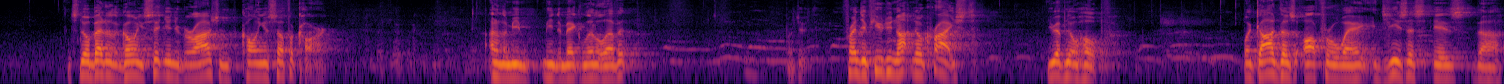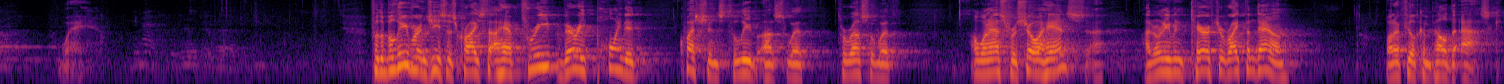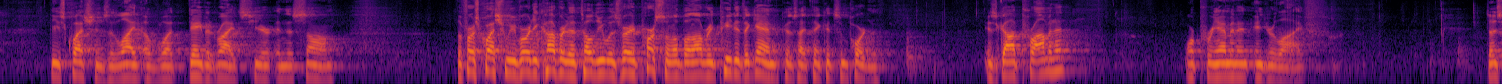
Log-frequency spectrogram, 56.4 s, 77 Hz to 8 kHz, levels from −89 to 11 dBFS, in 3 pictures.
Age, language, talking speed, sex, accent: 60-79, English, 140 wpm, male, American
